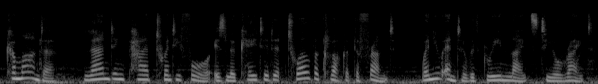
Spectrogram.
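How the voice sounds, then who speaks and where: A woman voicing a female spaceship copilot computer, giving composed and clearly phrased status announcements in a game. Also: mid-range voice, expressive, brisk, mellow, a little hiss or hum, close to an everyday voice. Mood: composed, informative. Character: female ship computer copilot, informative and cheeky.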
